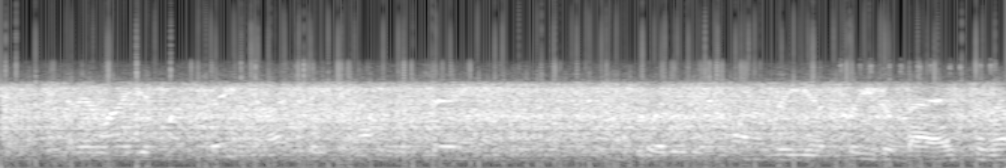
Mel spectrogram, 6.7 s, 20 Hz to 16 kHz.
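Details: Kenwood TS-2000 HF transceiver sweeping the HF bands including 80 m: dense steady hiss and crackle swamps reception, so signals must be S9 or stronger to be readable, and the radio's noise reduction garbles audio. This is heavy HF noise interference.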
